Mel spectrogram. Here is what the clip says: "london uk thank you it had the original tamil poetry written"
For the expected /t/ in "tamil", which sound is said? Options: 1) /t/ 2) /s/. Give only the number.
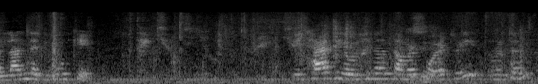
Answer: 2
